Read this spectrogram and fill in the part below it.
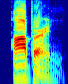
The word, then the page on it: auburn: American English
